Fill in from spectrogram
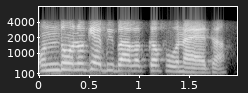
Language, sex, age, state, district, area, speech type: Hindi, female, 60+, Rajasthan, Jaipur, urban, conversation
